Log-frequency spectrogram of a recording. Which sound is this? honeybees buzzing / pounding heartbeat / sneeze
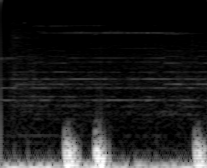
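pounding heartbeat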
